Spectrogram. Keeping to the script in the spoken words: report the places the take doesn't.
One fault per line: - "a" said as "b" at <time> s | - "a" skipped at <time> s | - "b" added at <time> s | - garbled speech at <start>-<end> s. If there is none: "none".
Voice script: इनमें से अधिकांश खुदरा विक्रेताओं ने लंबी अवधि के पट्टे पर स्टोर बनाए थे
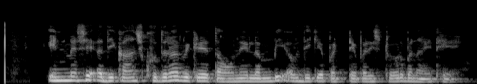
none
